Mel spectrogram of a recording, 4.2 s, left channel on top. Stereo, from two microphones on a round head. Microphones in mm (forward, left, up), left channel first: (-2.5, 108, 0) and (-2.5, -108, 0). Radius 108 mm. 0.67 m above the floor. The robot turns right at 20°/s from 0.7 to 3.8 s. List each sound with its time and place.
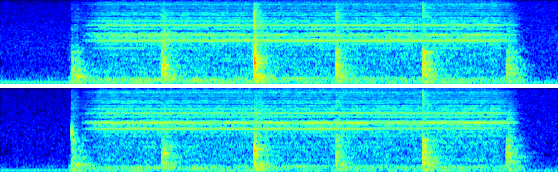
0.5 s footsteps: 35° left (ahead or behind), 2 m; by 4.0 s 30° right (ahead or behind), 2 m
